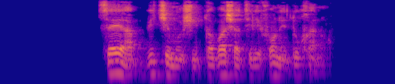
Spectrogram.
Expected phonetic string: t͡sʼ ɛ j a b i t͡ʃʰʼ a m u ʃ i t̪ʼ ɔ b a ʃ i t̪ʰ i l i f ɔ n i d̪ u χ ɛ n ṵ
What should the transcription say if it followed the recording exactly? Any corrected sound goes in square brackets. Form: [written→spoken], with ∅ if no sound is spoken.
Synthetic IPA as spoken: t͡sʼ ɛ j a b i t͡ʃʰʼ [a→i] m u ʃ i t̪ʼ ɔ b a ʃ [i→a] t̪ʰ i l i f ɔ n i d̪ u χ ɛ n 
